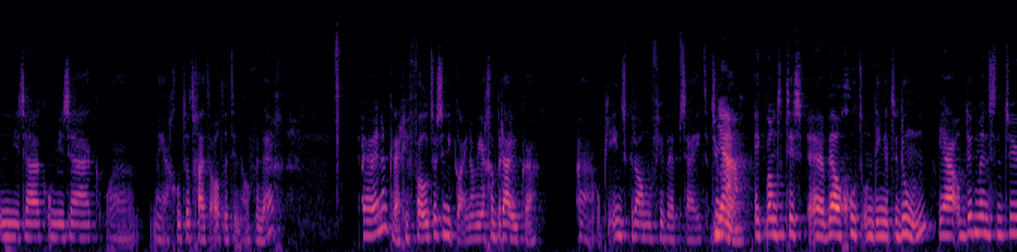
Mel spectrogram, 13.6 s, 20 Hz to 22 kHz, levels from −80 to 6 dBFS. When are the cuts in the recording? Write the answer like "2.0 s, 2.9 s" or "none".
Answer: 9.5 s, 12.5 s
